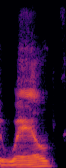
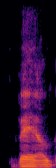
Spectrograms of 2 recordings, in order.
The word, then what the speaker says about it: veiled: Because in the past I used to say whaled, which is like whale, like the animal whale. So veiled actually, whenever I say I'm talking about the veil.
